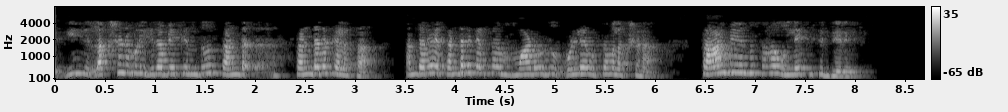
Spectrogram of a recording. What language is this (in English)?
Kannada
